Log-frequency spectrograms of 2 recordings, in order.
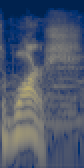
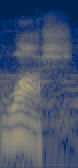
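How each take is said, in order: First: The name is said with an R sound. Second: The name is said without an R sound. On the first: The speaker calls it right. "it's Warsh" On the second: The speaker calls it wrong. "not Wash"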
